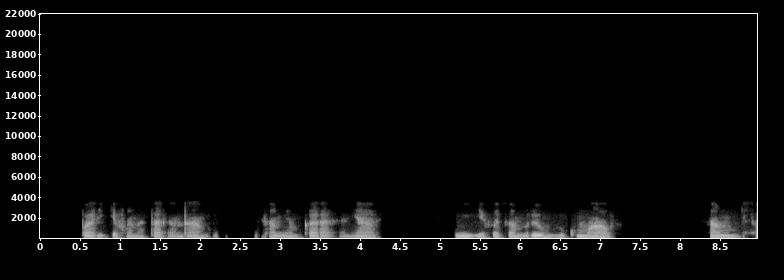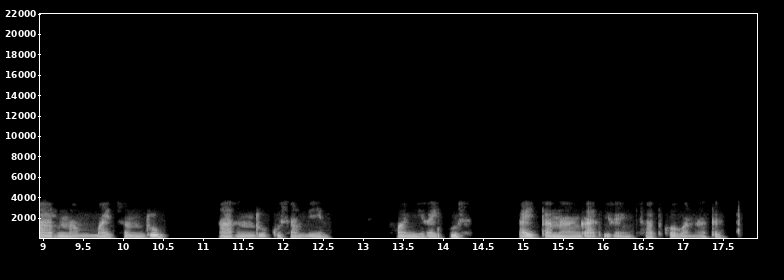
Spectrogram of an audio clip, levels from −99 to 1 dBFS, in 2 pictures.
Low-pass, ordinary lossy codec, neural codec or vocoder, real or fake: 3.6 kHz; Opus, 64 kbps; none; real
